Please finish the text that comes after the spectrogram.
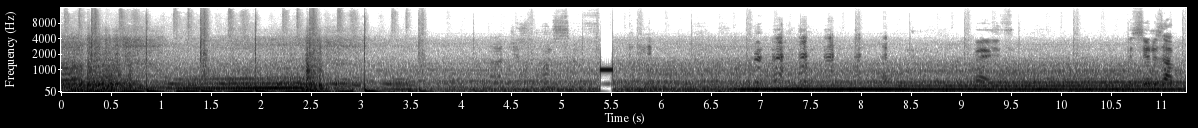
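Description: Ford Focus Mk2 with turbo boost pulls hard under acceleration, a loud steady engine drone rising in pitch with a sustained whine in the second half, voices talking over it.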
